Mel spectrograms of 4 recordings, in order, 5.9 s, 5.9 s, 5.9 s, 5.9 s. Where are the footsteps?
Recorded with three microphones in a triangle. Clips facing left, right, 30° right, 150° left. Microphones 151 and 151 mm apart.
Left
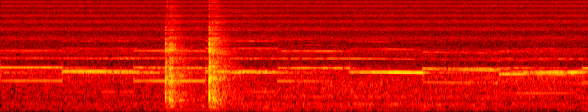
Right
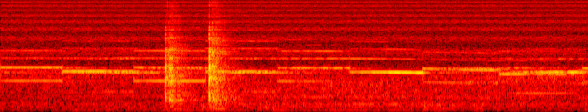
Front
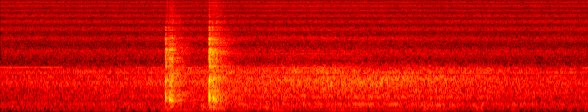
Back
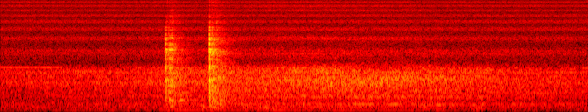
10° left, 1.9 m.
